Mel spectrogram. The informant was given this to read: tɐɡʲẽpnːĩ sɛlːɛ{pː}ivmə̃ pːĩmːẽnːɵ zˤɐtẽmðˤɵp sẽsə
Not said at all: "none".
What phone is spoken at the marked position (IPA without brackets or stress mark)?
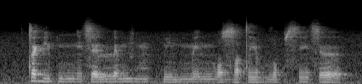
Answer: m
